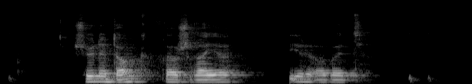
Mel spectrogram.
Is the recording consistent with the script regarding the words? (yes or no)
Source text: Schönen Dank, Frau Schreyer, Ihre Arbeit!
yes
